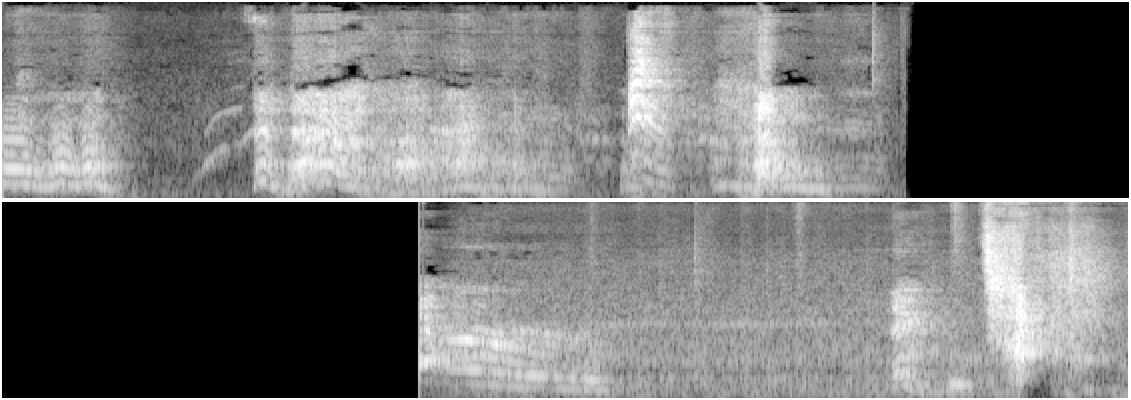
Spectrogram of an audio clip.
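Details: Siberian Husky carrying on dramatically with yelps, wavering whines and complaining howls in uneven bursts, a quiet gap midway, then a long falling, wobbling whine that ends in a sharp, harsh outburst.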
